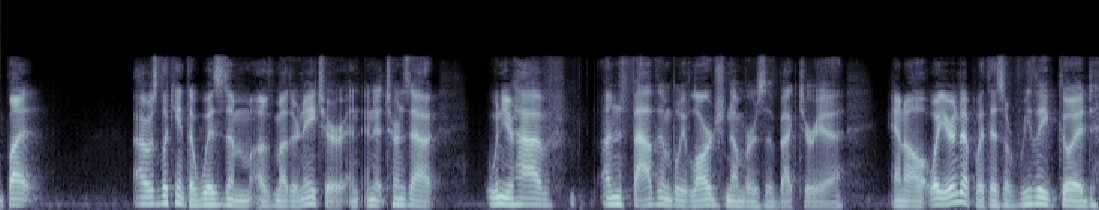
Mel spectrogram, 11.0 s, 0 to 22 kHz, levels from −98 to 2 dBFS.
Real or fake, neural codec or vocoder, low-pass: fake; codec, 16 kHz, 1 kbps, X-Codec, WavLM features, trained on Multilingual LibriSpeech; 7.2 kHz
